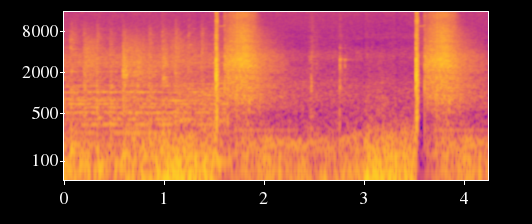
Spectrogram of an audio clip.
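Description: Two sharp rifle shots about two seconds apart, each followed by a short hiss as the punctured aerosol deodorant can sprays out its contents. Background music plays underneath.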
